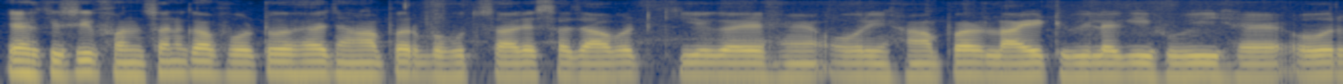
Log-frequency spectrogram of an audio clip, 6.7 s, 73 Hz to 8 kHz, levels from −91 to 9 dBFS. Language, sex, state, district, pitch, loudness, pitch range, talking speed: Hindi, male, Jharkhand, Deoghar, 120 Hz, -18 LUFS, 115-125 Hz, 215 wpm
